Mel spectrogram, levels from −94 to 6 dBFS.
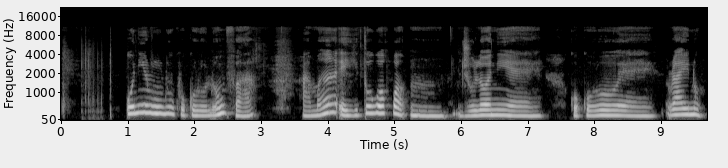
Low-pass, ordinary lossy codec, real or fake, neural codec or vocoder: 10.8 kHz; none; fake; vocoder, 44.1 kHz, 128 mel bands every 512 samples, BigVGAN v2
